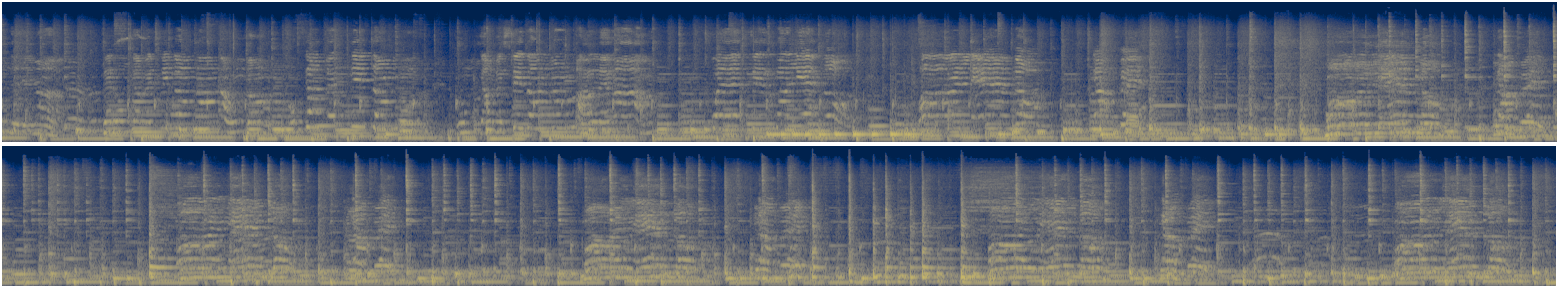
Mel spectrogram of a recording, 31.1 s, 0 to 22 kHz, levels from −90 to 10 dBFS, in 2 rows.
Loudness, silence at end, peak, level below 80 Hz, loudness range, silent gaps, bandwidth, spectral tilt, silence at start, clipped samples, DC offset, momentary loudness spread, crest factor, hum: -20 LUFS; 0 s; 0 dBFS; -42 dBFS; 3 LU; none; 17.5 kHz; -4.5 dB/octave; 0 s; under 0.1%; under 0.1%; 5 LU; 20 dB; none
